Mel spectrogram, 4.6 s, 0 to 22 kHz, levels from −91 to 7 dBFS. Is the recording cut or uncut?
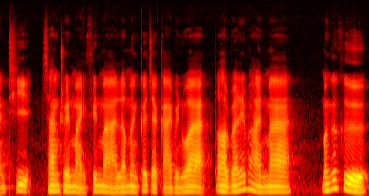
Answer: cut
